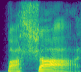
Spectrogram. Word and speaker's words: Barsad: "Barsad," said Defarge, making it French by pronunciation.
